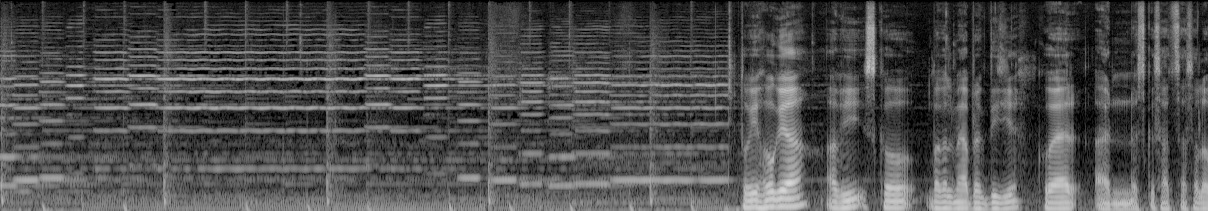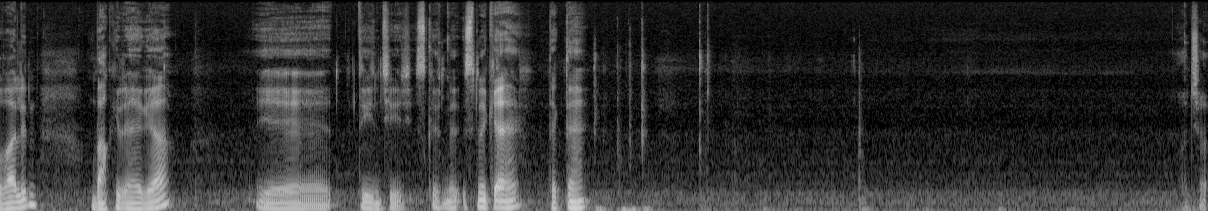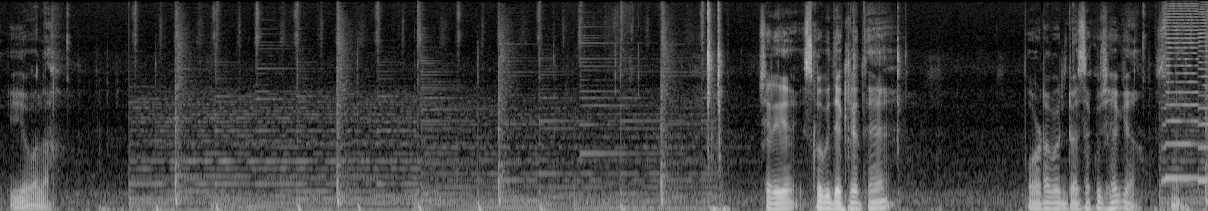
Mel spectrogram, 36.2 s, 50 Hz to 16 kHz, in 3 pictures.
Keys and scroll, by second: 7.2 space, 18.3 ctrl+=, 25.1 space, 31.2 space, 32.6 ctrl+=, 35.7 space.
